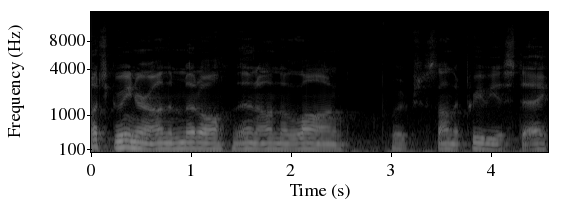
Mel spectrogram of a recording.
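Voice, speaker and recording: A man speaks at a moderate pace in a fairly low pitch, his dark, mellow tone delivered with monotone, flat intonation. Audible room echo surrounds his voice. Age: 60s. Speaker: orienteering competitor. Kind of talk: casual video commentary. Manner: casual.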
